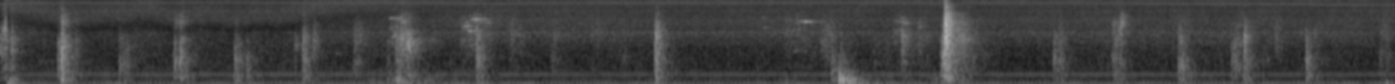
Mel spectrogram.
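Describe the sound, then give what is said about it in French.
A woman opens the right-hand of two doors in a corridor, leading into a bedroom: a run of sharp clicks and knocks over a steady low hum, with a few louder thumps and scrapes in the middle, with no voices. “Elle va ouvrir celle de droite.”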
